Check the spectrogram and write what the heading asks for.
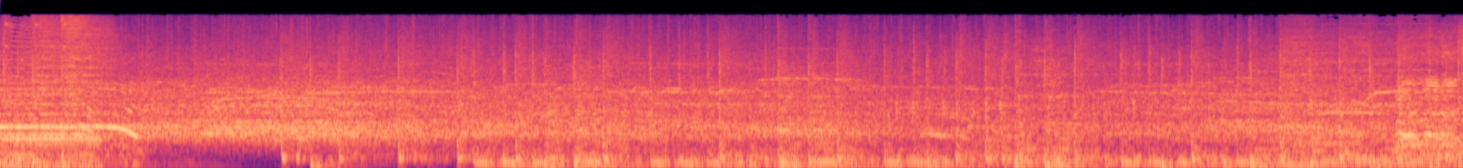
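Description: Live gospel band music: a held vocal chord ends with a drop about a second in, then the band plays an instrumental break without singing. Audience cheering and whoops sit underneath.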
